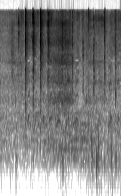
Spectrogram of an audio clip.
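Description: Pigeons flying up with a flurry of rapid wing flaps, soft bursts and claps close by, then fainter fluttering as they move off.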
